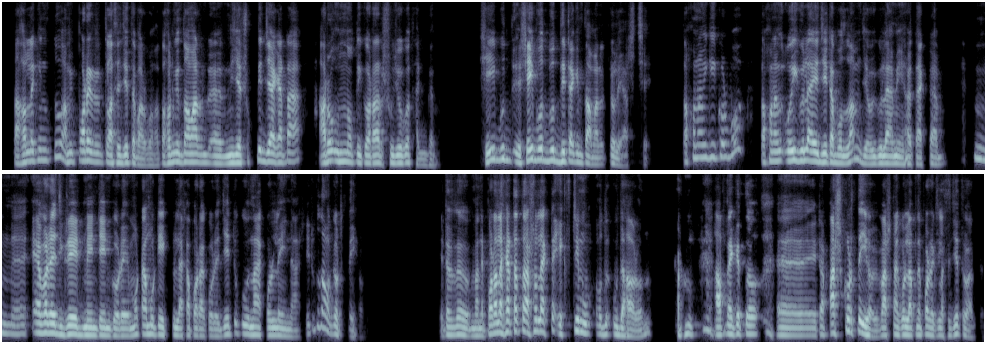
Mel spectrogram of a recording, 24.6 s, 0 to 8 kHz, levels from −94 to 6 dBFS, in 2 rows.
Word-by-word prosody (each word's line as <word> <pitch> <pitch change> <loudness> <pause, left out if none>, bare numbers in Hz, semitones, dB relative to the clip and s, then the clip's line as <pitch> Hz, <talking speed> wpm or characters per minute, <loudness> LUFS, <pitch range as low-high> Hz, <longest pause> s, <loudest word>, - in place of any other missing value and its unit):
তাহলে 155 +4 -1
কিন্তু 185 +4 -8
আমি 160 - -3
পরের 175 -1 +3
ক্লাসে 140 0 0
যেতে 135 -2 -1
পারব 100 -2 -5
না। 100 - -13
তখন 140 +2 -1
কিন্তু 155 -1 +1
আমার 150 0 +4 0.2
অ্যা 130 - -1 0.2
নিজের 140 0 +4
শক্তির 165 +5 -4
জায়গাটা 150 +1 +2 0.4
আরো 165 - +4
উন্নতি 155 -3 -1
করার 135 0 +2
সুযোগও 135 +1 0
থাকবে 100 -1 -13
না। - - -35 0.6
সেই 165 +6 +1
বুদ 205 -1 -1 0.2
সেই 185 - +8
বোধবুদ্ধিটা 170 -3 +2
কিন্তু 140 -2 -2
আমার 115 -1 -5
চলে - - -4
আসছে। - - -19 0.5
তখন 225 - -6
আমি 230 - -3
কি 235 - -3
করবো? 240 +4 -6 0.3
তখন 170 - -3
আমি 175 - -1
ঐগুলায় 175 0 +4
এই - - -1
যেটা 150 -1 +3
বললাম 135 +7 0
যে - - -3
ঐগুলোয় 130 +1 +1
আমি 130 - 0
হয়তো 120 0 -5
একটা 125 +1 -9 0.5
উম 185 -5 -4
এ - - -7 0.2
এভারেজ 170 -1 +7
গ্রেড 150 -2 +7
মেইনটেইন 130 -1 +3
করে 125 0 +1
মোটামুটি 150 -1 0
একটু - - -17
লেখাপড়া 125 -1 -3
করে 120 -1 -5
যেটুকু 155 +2 -5
না - - +1
করলেই 130 -2 0
না - - -12
সেটুকু 160 - -14
তো 260 - +1
আমাকে - - -4
করতেই - - -15 1.1
এটা 140 - -1
তো - - +3 0.2
মানে 125 -1 -1
পড়ালেখাটা 175 +5 +6
তো - - +7
আসলে 200 +1 +3
একটা - - -5
এক্সট্রিম 170 +6 -1 0.2
উদ 145 - -3
উদাহরণ। 120 -5 -1 0.4
এখন 150 +4 -3 0.4
আপনাকে 150 +2 +2
তো 155 - +3 0.3
অ্যা 135 0 -1 0.4
এটা 145 +2 -4
পাশ 170 - +5
করতেই 190 -6 +4
হবে। 105 -5 -4
পাস 130 - +2
না - - +2
করলে 140 -2 +4
আপনি 135 - -3
পরের 130 -4 0
ক্লাসে 125 -1 -6
যেতে 150 -4 -4
পারবেন 95 0 -16
145 Hz, 215 wpm, -24 LUFS, 130-170 Hz, 1.1 s, সেই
